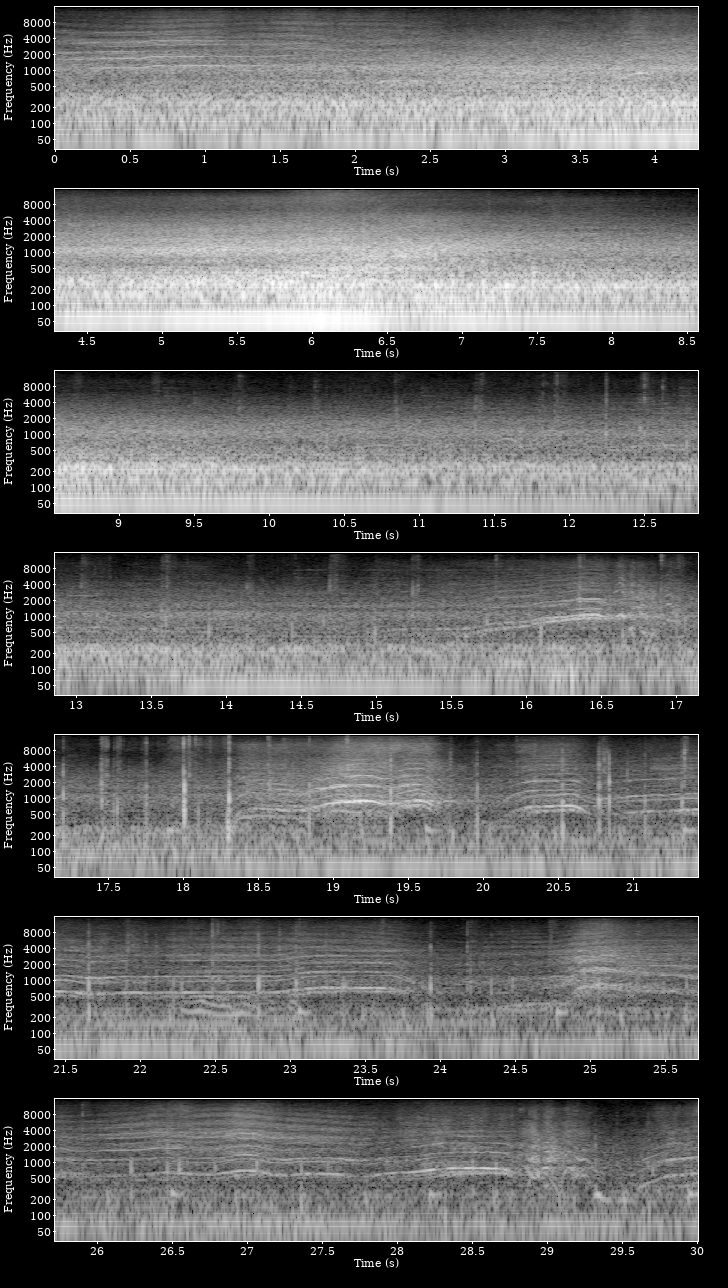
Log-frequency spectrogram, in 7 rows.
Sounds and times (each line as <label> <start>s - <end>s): Drone flying around 0.0s - 30.0s
traffic noises 0.0s - 30.0s
people walking 8.6s - 29.9s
